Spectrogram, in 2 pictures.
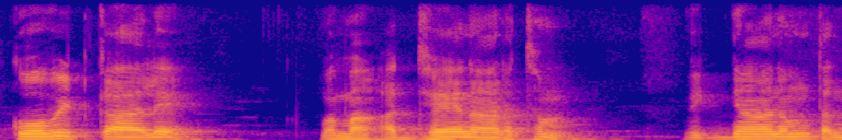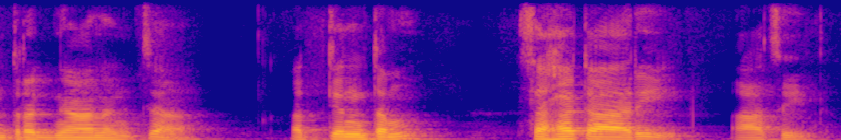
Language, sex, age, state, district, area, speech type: Sanskrit, male, 18-30, Karnataka, Chitradurga, rural, spontaneous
